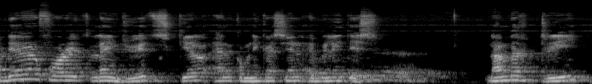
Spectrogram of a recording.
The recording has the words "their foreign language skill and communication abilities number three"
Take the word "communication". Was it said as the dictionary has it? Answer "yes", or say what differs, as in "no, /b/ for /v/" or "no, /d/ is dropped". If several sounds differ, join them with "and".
no, /s/ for /ʃ/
